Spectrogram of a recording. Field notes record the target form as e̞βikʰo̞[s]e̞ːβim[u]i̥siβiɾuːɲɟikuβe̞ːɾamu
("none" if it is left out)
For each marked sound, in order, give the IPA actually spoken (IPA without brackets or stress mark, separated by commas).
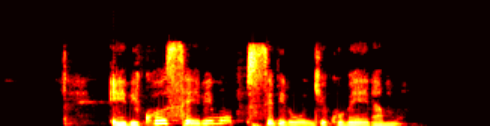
s, u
